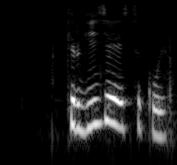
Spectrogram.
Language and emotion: Russian, neutral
